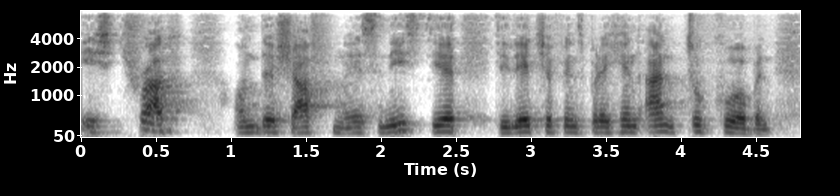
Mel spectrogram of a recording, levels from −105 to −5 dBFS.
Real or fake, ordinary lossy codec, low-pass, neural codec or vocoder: fake; none; 7.2 kHz; codec, 16 kHz, 0.4 kbps, LongCat-Audio-Codec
